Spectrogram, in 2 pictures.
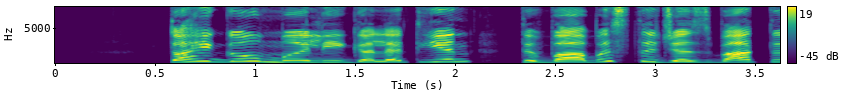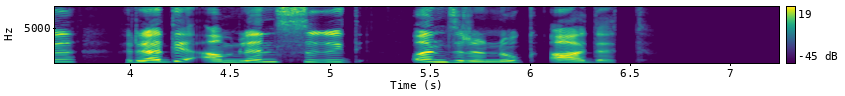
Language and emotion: Kashmiri, neutral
